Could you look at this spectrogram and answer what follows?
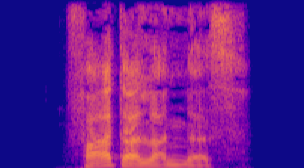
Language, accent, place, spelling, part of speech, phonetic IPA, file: German, Germany, Berlin, Vaterlandes, noun, [ˈfaːtɐˌlandəs], De-Vaterlandes.ogg
- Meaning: genitive singular of Vaterland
